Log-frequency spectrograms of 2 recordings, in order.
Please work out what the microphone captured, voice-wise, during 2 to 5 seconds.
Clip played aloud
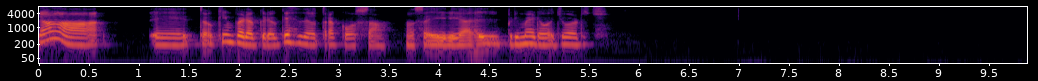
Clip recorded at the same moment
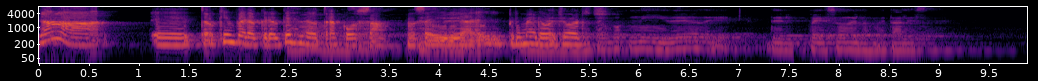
both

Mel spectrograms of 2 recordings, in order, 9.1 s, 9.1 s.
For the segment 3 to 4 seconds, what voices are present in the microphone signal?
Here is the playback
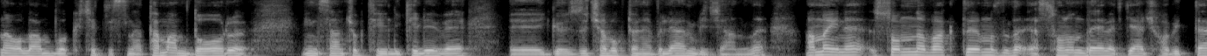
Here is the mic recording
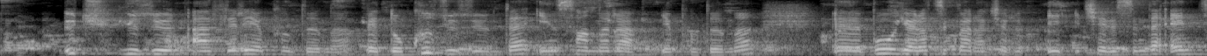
both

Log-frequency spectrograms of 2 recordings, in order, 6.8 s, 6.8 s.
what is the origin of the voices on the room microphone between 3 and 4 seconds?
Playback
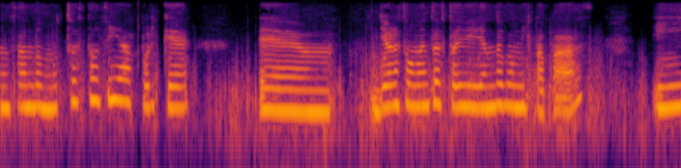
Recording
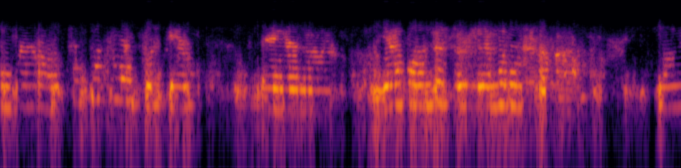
echo only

